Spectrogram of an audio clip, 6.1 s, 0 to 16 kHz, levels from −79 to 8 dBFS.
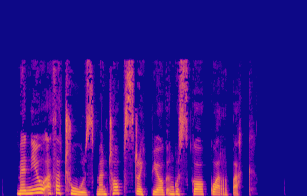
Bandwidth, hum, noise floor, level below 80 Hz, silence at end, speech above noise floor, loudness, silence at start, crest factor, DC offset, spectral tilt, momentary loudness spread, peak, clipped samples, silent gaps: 11.5 kHz; none; under -90 dBFS; -62 dBFS; 1.35 s; over 77 dB; -14 LUFS; 0.35 s; 14 dB; under 0.1%; -4.5 dB/octave; 7 LU; 0 dBFS; under 0.1%; none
